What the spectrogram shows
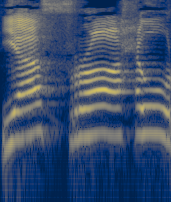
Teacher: ra baca dengan tebal, ra baris atas tafkhim.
